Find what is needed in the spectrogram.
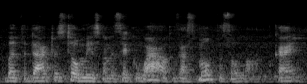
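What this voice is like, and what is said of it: Voice audibly changed, not normal. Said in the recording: “My lungs have been cleaning themselves. You can hear it in my voice. I'm like, I want my old voice back.”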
